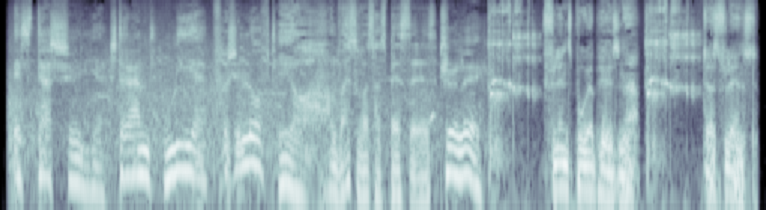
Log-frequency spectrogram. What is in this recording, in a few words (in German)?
norddeutsch flensburger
